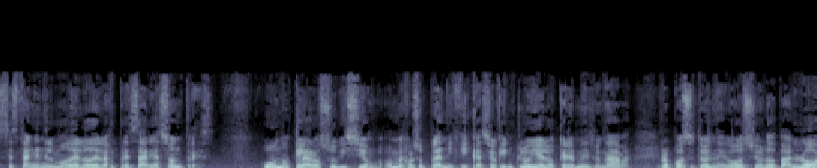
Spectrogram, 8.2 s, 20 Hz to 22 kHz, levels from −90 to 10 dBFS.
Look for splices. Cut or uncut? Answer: cut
